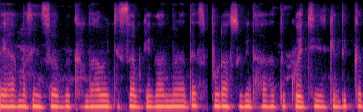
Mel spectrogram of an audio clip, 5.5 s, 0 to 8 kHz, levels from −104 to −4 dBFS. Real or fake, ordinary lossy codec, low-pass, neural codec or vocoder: real; Opus, 32 kbps; 7.2 kHz; none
